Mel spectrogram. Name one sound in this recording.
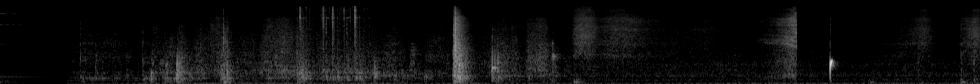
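A large sheet of stiff leather crackles and rustles as hands unroll and smooth it.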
